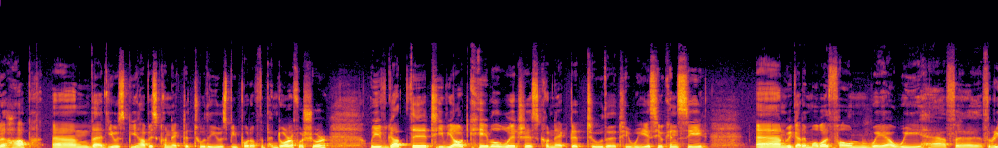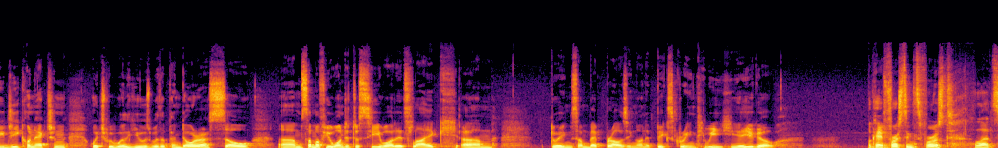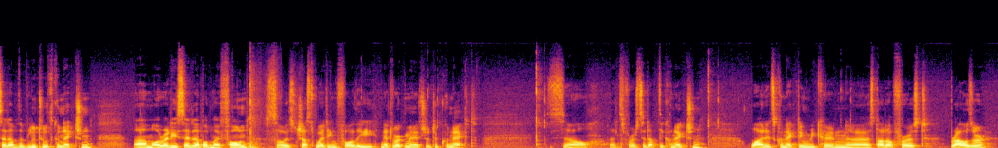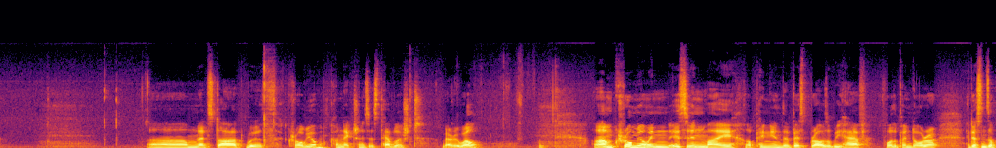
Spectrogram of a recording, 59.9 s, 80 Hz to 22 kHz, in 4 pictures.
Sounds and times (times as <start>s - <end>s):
Speech: 0.0s - 10.7s, 11.3s - 22.5s, 23.2s - 26.8s, 28.0s - 37.2s, 38.1s - 40.6s, 41.2s - 44.9s, 47.1s - 52.2s, 53.8s - 59.8s.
